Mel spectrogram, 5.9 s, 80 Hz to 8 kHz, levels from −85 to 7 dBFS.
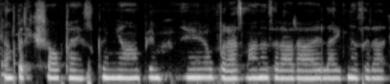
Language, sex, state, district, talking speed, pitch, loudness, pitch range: Hindi, female, Punjab, Pathankot, 195 wpm, 235 Hz, -15 LUFS, 230-245 Hz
